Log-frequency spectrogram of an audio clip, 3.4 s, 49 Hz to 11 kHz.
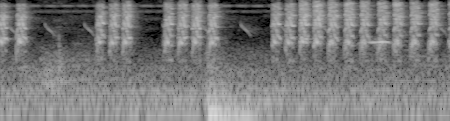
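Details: Nestling begging while being fed, 18 June 2023: scratchy high chirps in bursts, a brief low rumble, then an unbroken rapid run of rasping notes.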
